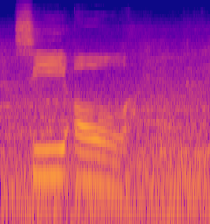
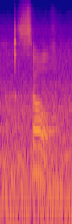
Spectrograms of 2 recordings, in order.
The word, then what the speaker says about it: Seoul: When I read this, when I look at it, I read Seoul. But I got here and John was like, no, don't do that. How do you say this, John? Seoul. Seoul. It's just that easy.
